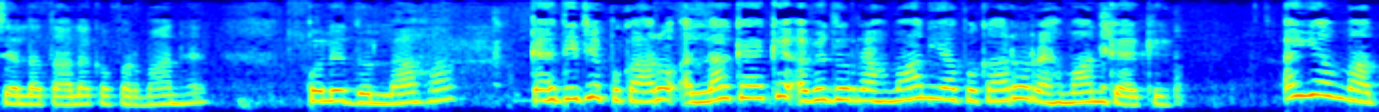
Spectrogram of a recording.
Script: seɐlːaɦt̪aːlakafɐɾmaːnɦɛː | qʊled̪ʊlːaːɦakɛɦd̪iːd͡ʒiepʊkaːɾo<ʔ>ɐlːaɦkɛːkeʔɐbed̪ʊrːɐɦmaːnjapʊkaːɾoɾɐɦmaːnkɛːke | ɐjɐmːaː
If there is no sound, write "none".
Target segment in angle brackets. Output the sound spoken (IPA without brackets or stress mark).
ʔ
